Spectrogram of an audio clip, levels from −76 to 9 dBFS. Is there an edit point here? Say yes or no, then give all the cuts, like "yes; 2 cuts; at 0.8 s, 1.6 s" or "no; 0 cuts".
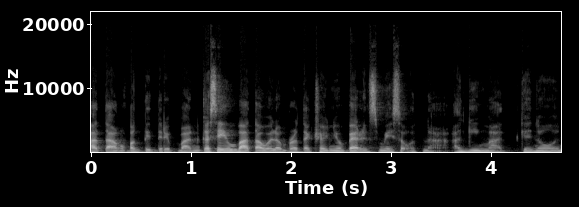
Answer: no; 0 cuts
